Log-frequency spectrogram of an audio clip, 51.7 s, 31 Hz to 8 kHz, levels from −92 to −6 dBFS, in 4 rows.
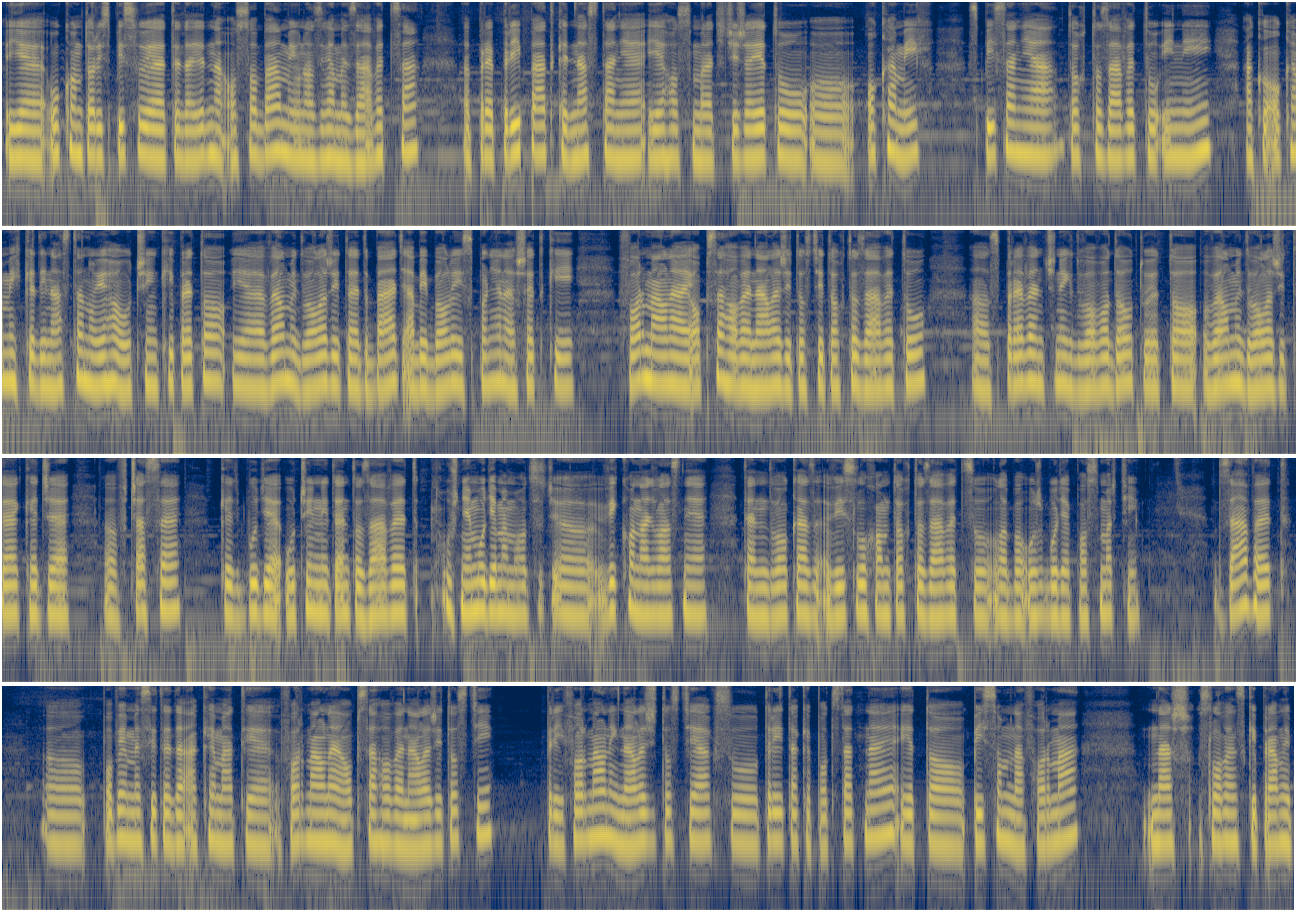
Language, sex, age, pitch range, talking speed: Slovak, female, 30-49, 165-180 Hz, 120 wpm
